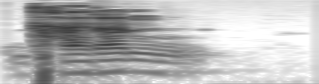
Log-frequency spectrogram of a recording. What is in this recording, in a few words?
"dharan", Hindi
